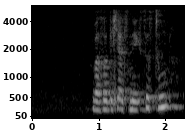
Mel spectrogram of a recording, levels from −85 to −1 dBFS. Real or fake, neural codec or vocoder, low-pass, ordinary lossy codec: real; none; 5.4 kHz; MP3, 48 kbps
